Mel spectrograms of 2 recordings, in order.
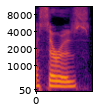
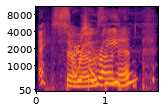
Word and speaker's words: Saoirse: Saoirse. Saoirse, damn it. – Saoirse Ronan.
